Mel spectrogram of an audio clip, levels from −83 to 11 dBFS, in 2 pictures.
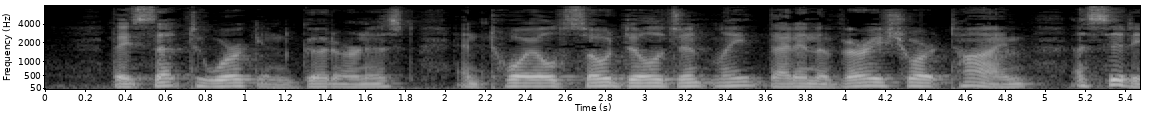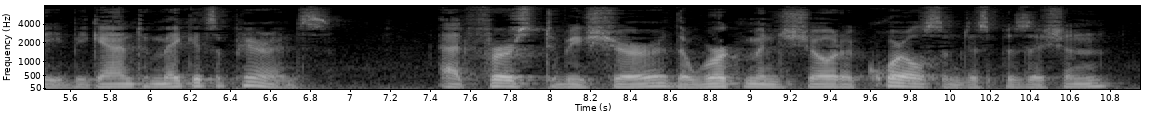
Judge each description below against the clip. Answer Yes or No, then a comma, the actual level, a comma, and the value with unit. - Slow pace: No, average, 190 wpm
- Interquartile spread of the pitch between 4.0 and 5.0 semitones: Yes, average, 4.3 semitones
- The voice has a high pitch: No, low, 105 Hz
